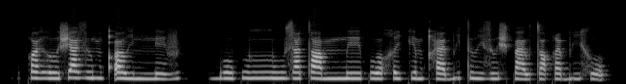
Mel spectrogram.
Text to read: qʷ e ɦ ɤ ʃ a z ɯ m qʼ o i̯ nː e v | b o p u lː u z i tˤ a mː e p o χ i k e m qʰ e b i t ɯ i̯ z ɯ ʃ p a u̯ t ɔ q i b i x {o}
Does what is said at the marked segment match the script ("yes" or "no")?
yes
